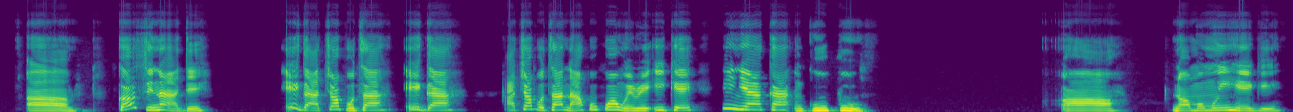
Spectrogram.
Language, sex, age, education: Igbo, female, 30-45, tertiary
